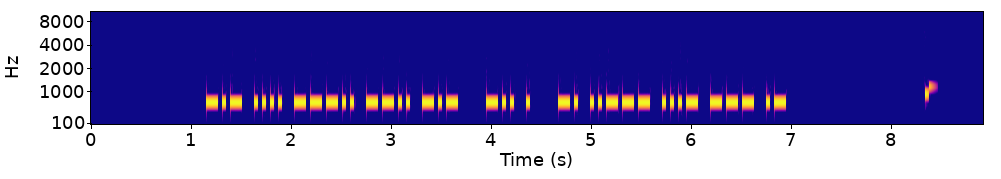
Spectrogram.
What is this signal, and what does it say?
Morse code, heard as a keyed tone, about 30 wpm, 700 Hz. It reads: KH8ZK DE N2VOA
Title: USA Callsign DE Callsign - 5 Characters - 30wpm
